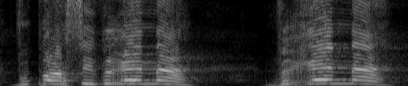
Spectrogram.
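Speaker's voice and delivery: high, loud indignant mock shout; mock yell. Imitating the woman protesting to the police, high loud mock shout. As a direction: hammer the two vraiment in outrage. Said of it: "elle gueulait tellement fort".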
